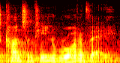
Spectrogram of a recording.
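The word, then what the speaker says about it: Konstantin Raudive: who it was but they mispronounced his name his name was Constantine Rave and he was a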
